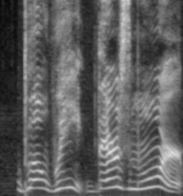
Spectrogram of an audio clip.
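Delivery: high, drawn-out TV infomercial announcer voice. Sharing news about an upcoming chocolate expo, sounding like a commercial. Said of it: "I know I sound like a commercial".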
